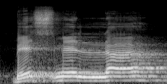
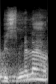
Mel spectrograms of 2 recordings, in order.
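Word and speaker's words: بسم الله: Kemudian lafzul jalalah, la di situ dibacanya tipis, tarkik. Karena apa? Didahului harokat kasroh. Nggak boleh bismillah atau bismillah, itu nggak boleh. Karena semua yang didahului harokat kasroh di dalam lafzul jalalah, maka bacanya adalah tarkik. Tarkik itu tipis.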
